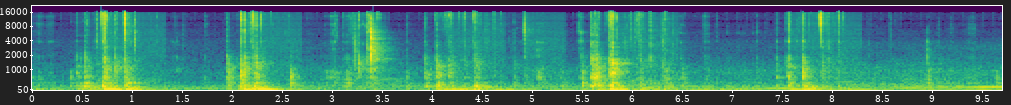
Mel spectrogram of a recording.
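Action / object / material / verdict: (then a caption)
scrape / household soap bar scraped with a small metal tool / soap / none. A small metal tool scratches and scrapes the top face of a solid, dry brown household laundry soap bar held in the hands, leaving a pile of curled flakes on it. Bursts of dry, bright scraping and crisp crackling come in uneven strokes over a low background hum, each ending quickly.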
